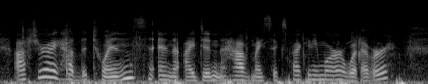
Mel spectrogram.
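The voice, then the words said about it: Out of breath while talking. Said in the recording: “why do my walks get me so out of breath?”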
